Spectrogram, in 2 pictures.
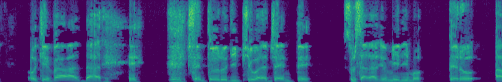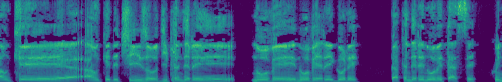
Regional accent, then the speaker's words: Saint-Nazaire, Pays de la Loire, France; Italian is a second language; nel mio paese vicino a Nantes, a Saint-Nazaire

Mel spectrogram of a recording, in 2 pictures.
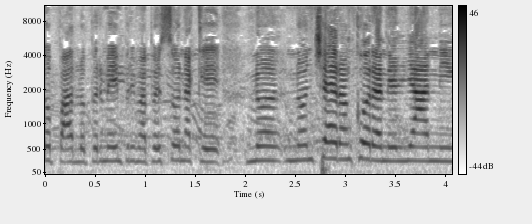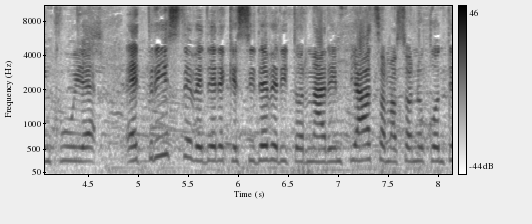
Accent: Senigallia, Marche, Italy; Da Senigallia.

